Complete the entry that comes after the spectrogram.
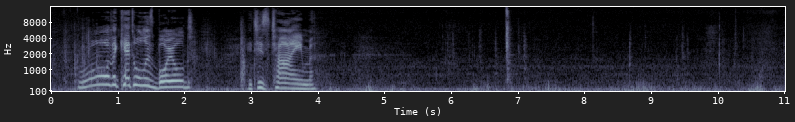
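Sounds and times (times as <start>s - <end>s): low steady outdoor rumble: 0.0s - 11.0s
sharp click: 6.7s - 7.2s.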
